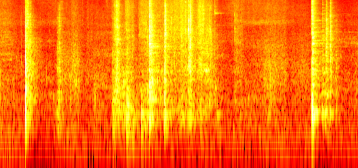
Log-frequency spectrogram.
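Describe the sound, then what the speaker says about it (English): A cooking pot being scrubbed at the bottom in a field setting, producing sharp metallic knocks and scraping clatters in irregular bursts, close and moderately loud, with no talking. "And remember, scrub down in the bottom of the pot."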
